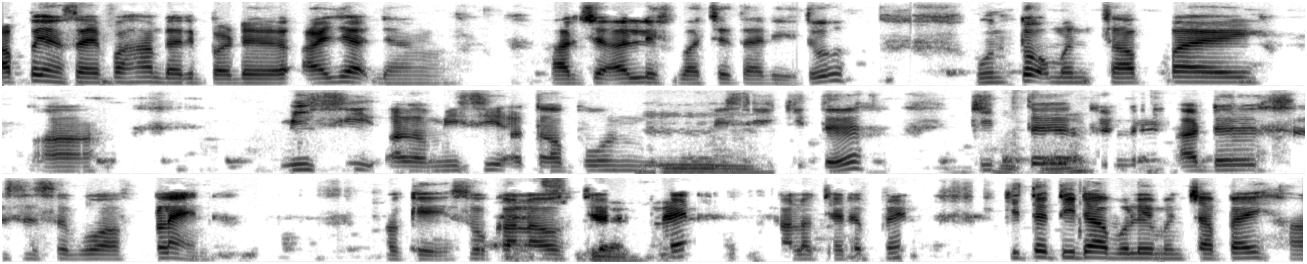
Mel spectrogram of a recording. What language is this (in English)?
Malay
